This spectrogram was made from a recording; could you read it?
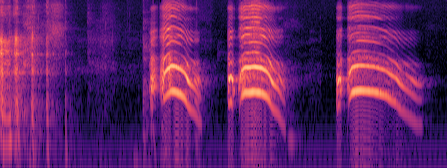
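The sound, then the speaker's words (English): A person voices three loud, drawn-out descending screeches imitating a hawk's cry, each harsh call sliding downward and separated by short pauses, after a brief moment of murmured talk. “Is a hawk on a summer day in a clear sky.”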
